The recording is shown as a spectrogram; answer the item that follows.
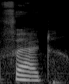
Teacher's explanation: in pronouncing the word fat we feel no vibration so it is called a voiceless consonant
